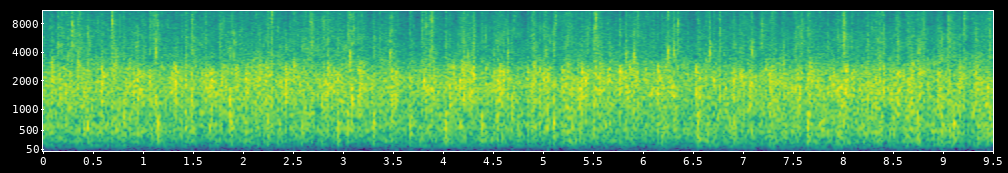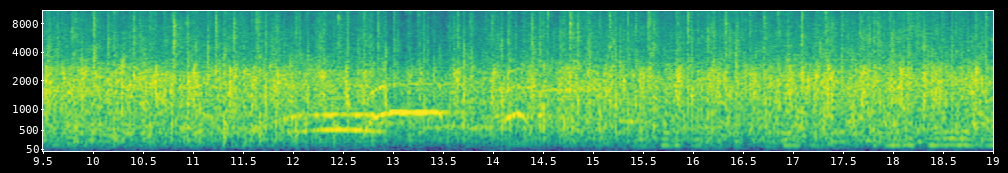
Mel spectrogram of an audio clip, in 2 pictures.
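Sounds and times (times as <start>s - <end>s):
audience clapping: 0.0s - 19.0s
crowd cheering: 0.0s - 19.0s.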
